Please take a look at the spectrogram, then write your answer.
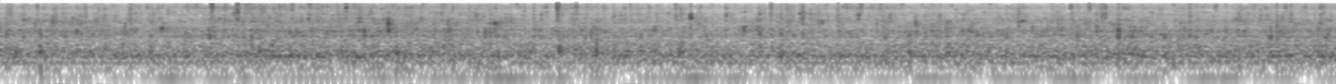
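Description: Green chillies fry alongside crispy kaju chicken pakoda in hot oil, a continuous bubbling sizzle with fine crackles and a low hum underneath, moderately loud and steady with no voices.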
